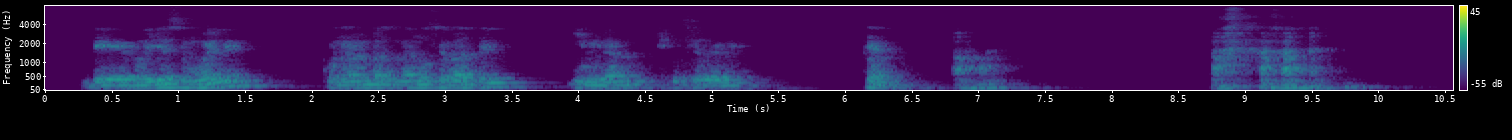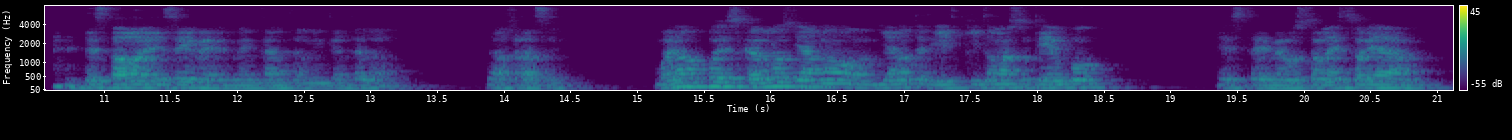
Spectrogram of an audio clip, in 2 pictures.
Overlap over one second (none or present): none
